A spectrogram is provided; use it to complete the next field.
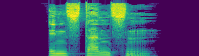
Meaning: plural of Instanz
- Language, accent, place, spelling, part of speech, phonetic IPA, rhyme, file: German, Germany, Berlin, Instanzen, noun, [ɪnˈstant͡sn̩], -ant͡sn̩, De-Instanzen.ogg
